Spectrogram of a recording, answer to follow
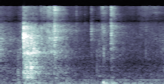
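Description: T-bar pad applicator working polyurethane finish across a hardwood floor: a short scraping swish about a third of a second in, then a light knock about a second and a half in.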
